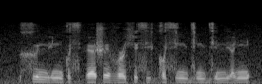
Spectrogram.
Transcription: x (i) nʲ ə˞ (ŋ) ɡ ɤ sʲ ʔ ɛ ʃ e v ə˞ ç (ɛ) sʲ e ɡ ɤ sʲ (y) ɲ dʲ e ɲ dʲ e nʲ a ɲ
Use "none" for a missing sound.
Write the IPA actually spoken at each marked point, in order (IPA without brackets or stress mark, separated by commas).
ɨ, ɲ, ə, ɨ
